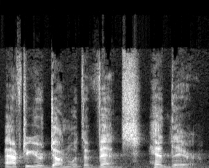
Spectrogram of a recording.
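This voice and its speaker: A man's voice: mid-range voice, lively intonation, a little slow, natural voice. A man voicing a worried male survivor in a video game, explaining things in an earnest, urgent way. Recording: game audio with clear ambient noise.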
